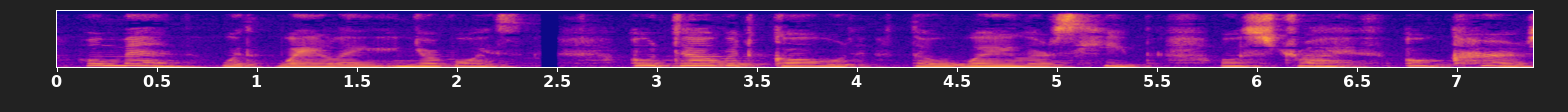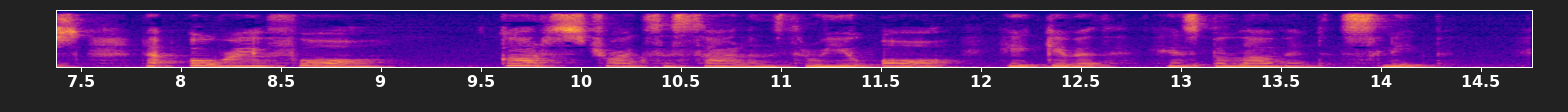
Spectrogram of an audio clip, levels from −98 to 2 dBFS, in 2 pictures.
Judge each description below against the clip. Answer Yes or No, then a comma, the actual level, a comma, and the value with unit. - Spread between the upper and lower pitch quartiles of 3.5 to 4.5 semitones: No, narrow, 2.4 semitones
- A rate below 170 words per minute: Yes, slow, 135 wpm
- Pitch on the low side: No, high, 200 Hz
